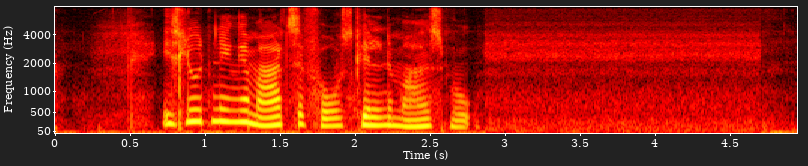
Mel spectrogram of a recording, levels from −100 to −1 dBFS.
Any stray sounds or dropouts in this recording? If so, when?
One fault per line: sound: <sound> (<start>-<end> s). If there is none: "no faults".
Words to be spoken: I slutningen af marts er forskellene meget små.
no faults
